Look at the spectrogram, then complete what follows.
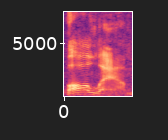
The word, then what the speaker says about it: Balaam: All three of them, Bael, Pie Man, and Ba-Lam, are phonetic ways of pronouncing the names Bael, Paimon, and Balaam, three king demons from the Ars Goetia.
